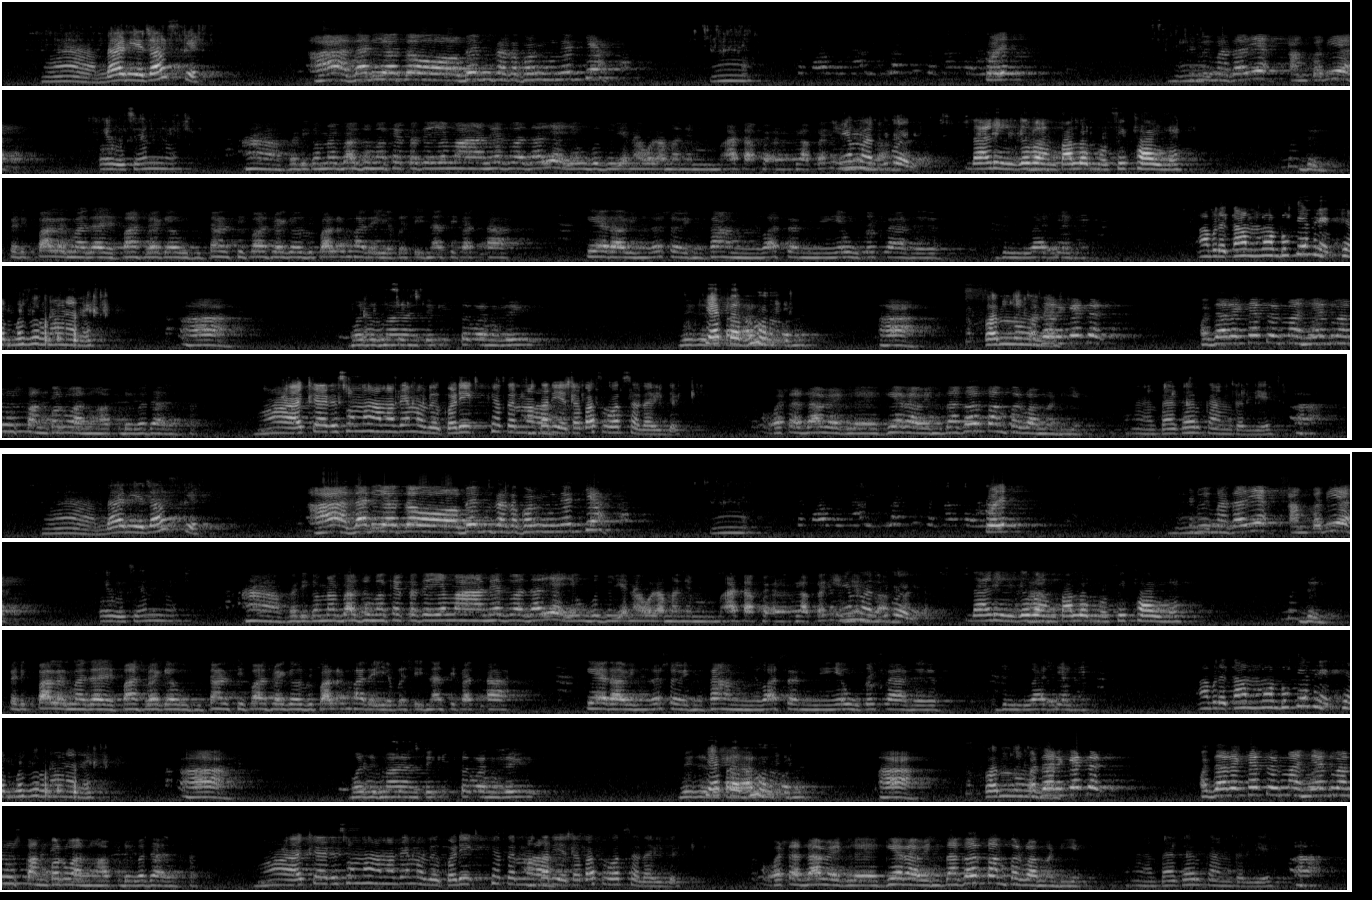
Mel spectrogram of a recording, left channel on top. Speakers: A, on the left; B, on the right.
A: હા દાડી એ ચાલશે
B: હા દાડીયાતો બે દિવસ તો ઘર ન ને ગયા
A: હમ
B: ાર જ ગયાડ
A: હમ
B: <unintelligible> કરીઆ એકામ કરીએ
A: એવુ છે એમનું
B: હા ફરી તમારી બાજુમાં ખેતો છે એમાં નેદવા જાય એવું બધું એના ઓલા <unintelligible>
A: એમ
B: નેદવામાં
A: જ હોય
B: આટા.
A: દાડી ગવા,
B: હા
A: પાલર નું શીખાય ને.
B: મધે. પાર્લરમાં જાય પાંચ વાગ્યા સુધી ત્રણ થી પાંચ વાગ્યા સુધી પાર્લર માં રઈએ પછી ન્યા થી પ હા, ઘેર આવીને રસોઈને કામને, વાસણ ને એવું કસરાને <unintelligible>
A: આપડે કામ ના ડુકે ને છે મજૂર નાણા ને.
B: હા મજુર
A: એવું
B: માણહ
A: છે
B: ને તો ઈજ કરવાનું હોય. બીજું
A: ખેતર
B: તો કઈ આલુ
A: નું
B: પણ, હા,
A: ઘરનું
B: વધારે
A: ને
B: કઈ વધારે ખેતરમાં નેદવાનું જ કામકરવાનું આપડે વધારે તો.
A: હા અત્યારે સોમાહા માં તેમજ ઘડી ખેતર માં
B: હા
A: કરીએ તો પાછો વરસાદ આવી જાય.
B: વરસાદ આવે એટલે ઘેર આવીને ત્યા ઘર કામ કરવા માંડીએ.
A: હા તા ઘર કામ કરીએ.
B: હા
